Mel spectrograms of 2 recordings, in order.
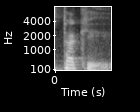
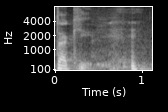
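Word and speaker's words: Türkiye: It is not called Turkey, it's Turkey. It's only written Turkey, but it's pronounced Turkey.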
